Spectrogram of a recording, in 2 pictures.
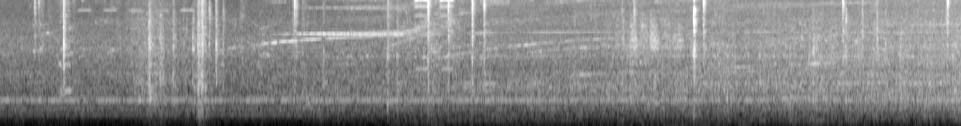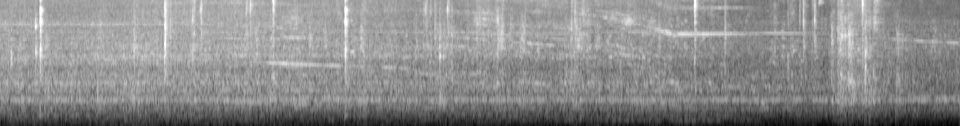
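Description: Metro train running along the track, heard from the driver's cab, with many sharp clicks and squeals over a steady running noise. A high whine rises about three seconds in and falls away again near the end.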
